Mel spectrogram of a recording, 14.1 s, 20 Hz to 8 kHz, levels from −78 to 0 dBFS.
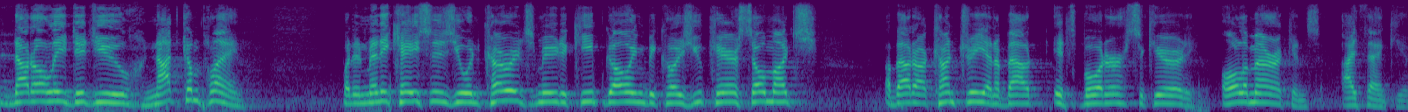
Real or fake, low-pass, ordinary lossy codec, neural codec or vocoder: real; 7.2 kHz; Opus, 24 kbps; none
